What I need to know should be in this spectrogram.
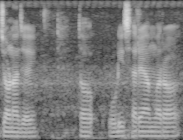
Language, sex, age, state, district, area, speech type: Odia, male, 18-30, Odisha, Sundergarh, urban, spontaneous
